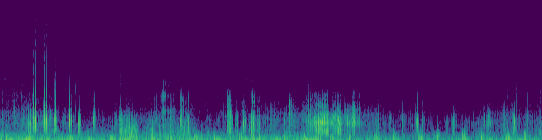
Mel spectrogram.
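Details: ASMR recording of stomach growling: deep, close-miked rumbling and gurgling with bursts of bubbling; normal borborygmi from gut movement.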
